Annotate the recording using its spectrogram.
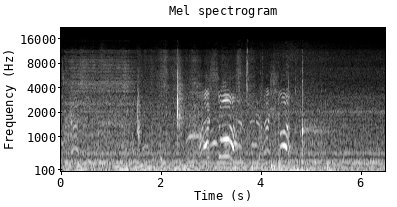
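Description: Faint shouts and calls of footballers on the pitch, clustered in the middle of the stretch, over a low steady background hum, with a few short sharp knocks.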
